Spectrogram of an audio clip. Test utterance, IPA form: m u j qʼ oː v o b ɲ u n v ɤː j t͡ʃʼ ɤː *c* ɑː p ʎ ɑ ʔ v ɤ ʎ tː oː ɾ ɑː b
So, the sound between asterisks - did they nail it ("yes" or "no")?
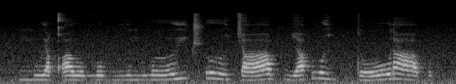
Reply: yes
